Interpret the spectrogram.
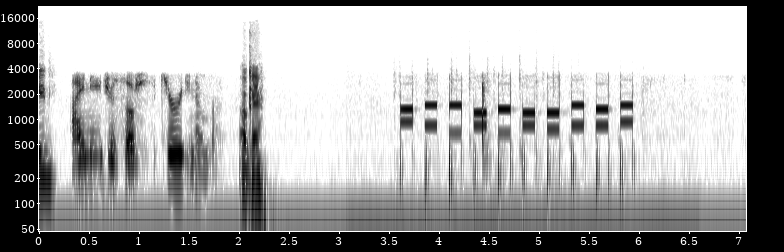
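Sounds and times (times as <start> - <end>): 
speech: 0.0 - 2.4
dual-pitched telephone keypad tones as digits are entered during a call: 3.6 - 6.0.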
